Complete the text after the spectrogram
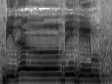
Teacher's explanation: Tukarkan bunyi nun kepada bunyi mim ringan. Tukarkan bunyi nun kepada bunyi mim ringan, ya. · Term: iqlab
